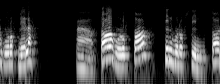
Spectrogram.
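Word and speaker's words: طس: Kena baca dengan 2 harakat lah. Tosin. Jangan kita baca tosin. Dia bukan 1 harakat, dia 2 harakat.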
